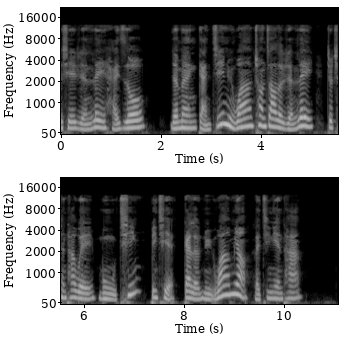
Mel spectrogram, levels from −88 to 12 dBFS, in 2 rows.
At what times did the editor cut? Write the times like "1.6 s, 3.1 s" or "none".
2.0 s, 7.2 s

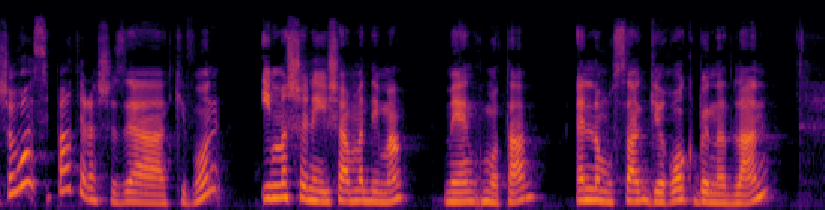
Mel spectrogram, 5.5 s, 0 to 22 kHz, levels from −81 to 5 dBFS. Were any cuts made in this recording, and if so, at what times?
none

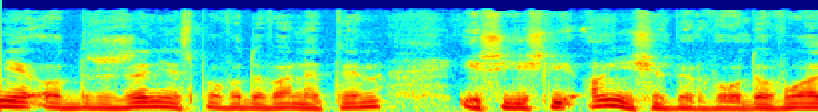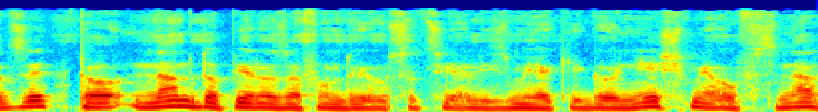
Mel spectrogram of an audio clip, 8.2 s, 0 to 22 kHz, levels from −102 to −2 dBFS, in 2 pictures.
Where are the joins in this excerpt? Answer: 0.9 s, 4.4 s

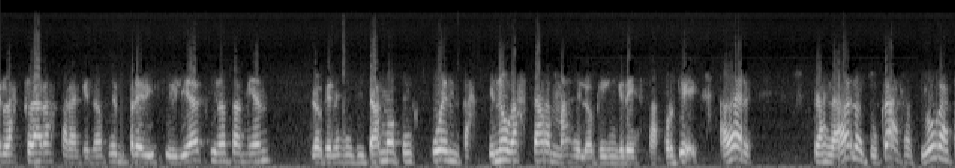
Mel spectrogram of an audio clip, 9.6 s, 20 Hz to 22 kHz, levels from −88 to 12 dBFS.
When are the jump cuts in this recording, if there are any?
4.8 s

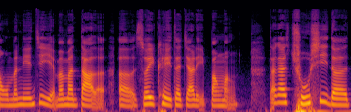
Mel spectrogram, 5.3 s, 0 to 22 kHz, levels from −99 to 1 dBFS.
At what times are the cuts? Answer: 1.7 s

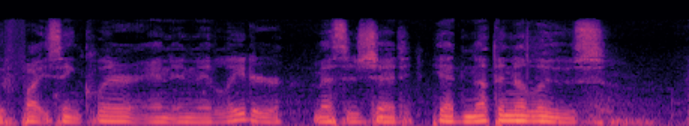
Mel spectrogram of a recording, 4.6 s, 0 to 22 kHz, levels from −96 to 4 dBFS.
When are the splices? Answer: 2.8 s

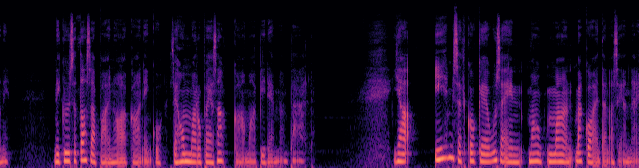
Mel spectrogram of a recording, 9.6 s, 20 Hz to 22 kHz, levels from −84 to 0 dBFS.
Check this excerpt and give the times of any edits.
2.5 s, 6.3 s

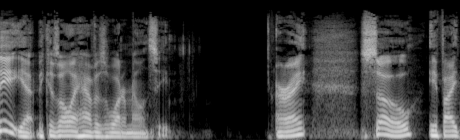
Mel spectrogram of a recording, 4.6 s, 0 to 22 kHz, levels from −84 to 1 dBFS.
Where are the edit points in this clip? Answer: none

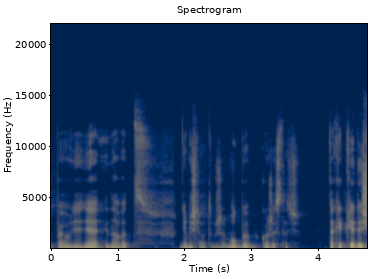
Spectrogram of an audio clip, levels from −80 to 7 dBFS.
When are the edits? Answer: none

